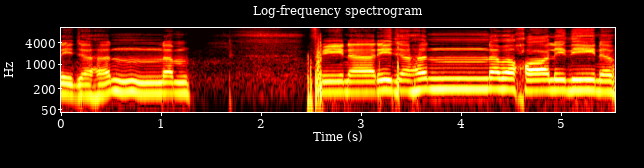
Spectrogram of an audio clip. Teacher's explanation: خالدین کی خا پر کر کے پڑھی جائے گی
